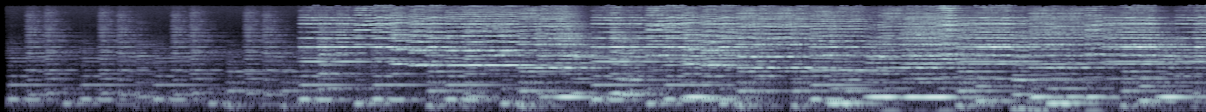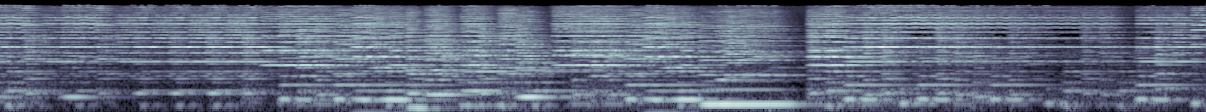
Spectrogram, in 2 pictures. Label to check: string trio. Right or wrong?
Right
